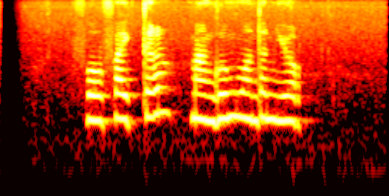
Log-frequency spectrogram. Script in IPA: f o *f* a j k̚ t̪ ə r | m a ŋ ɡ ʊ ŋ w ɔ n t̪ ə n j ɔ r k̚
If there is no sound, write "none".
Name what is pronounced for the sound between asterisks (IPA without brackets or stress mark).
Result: f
